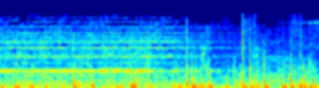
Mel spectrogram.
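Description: A horse gallops during horseback archery, its hooves beating out a rapid, uneven clip-clop of hard thuds, with a few sharper, louder strikes toward the end.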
